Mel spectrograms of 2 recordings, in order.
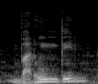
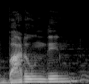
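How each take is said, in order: The two takes are said the same way.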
